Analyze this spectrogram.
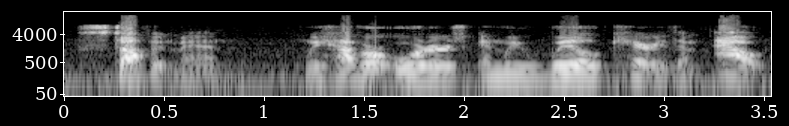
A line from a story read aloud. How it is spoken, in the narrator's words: Xander snapped, a fire seeming to be in his eyes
